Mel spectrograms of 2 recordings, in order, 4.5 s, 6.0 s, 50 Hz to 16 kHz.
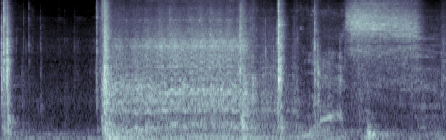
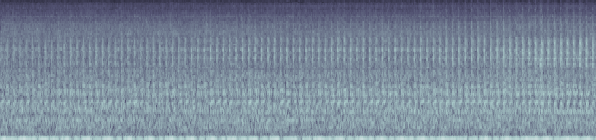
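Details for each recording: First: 1969 Ford F100 Ranger after replacing the starter switch, first start in years: short cranking bursts, then the engine catches with a loud rush and settles, starting properly. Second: 1969 Ford F100 Ranger first start in years, idling with a loose, uneven ticking clatter from the mechanical fuel pump, judged too loud and not working right; factory-style replacement ordered; noisy mechanical fuel pump.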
